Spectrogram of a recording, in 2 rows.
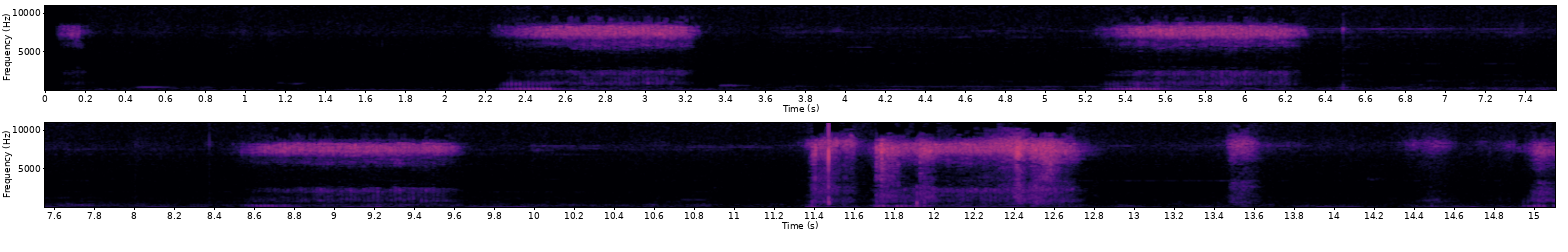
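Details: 11-year-old cat, Moe, asleep: soft, raspy snores about every 3 seconds with hissy breaths, then a few sharper snorts and a sigh at the end; ordinary sleeping snoring.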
